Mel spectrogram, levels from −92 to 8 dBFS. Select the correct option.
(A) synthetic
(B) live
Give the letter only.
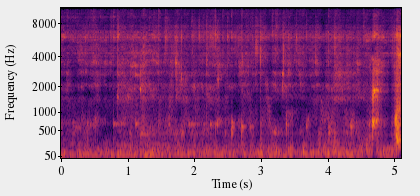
A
